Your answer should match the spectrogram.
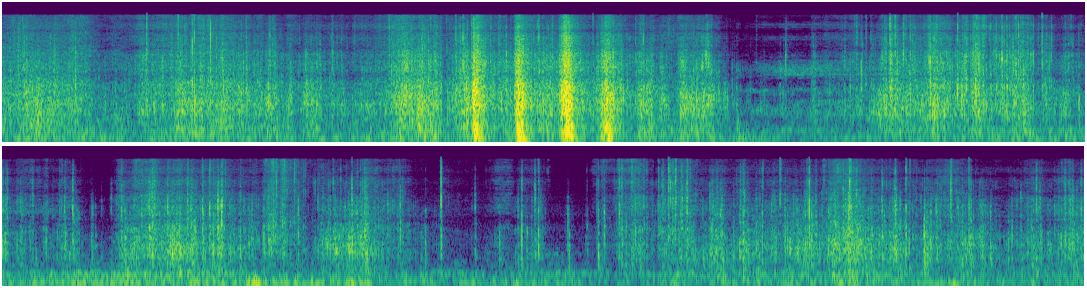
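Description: A plastic bag of cow manure crinkles and rustles as it is emptied and handled. There is a burst of loud, sharp crackles about two to three seconds in, then quieter crackling.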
